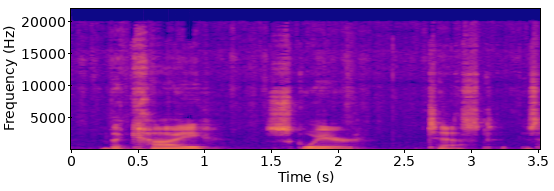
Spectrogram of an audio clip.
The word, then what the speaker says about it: chi-square: says x squared - test that's called the chi-square test is how you say that so the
